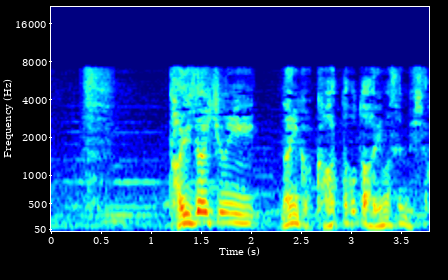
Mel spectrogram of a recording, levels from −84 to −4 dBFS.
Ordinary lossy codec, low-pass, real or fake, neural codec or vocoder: none; 7.2 kHz; real; none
